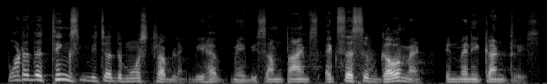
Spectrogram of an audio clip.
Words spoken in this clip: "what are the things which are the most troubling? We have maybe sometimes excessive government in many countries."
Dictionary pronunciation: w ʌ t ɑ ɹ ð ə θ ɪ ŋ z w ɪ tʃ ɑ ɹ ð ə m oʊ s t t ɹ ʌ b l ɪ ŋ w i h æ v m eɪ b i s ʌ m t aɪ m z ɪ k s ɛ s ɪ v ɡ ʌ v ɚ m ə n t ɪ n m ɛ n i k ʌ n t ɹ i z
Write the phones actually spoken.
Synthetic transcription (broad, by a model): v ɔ t ɑ ɹ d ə t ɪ ŋ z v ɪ tʃ ɑ ɹ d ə m oʊ s t t ɹ ʌ b l ɪ ŋ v i h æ v m eɪ b i s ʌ m t aɪ m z ɪ k s ɛ s ɪ v ɡ ʌ v ɚ m ə n t ɪ n m ɛ n i k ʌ n t ɹ i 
